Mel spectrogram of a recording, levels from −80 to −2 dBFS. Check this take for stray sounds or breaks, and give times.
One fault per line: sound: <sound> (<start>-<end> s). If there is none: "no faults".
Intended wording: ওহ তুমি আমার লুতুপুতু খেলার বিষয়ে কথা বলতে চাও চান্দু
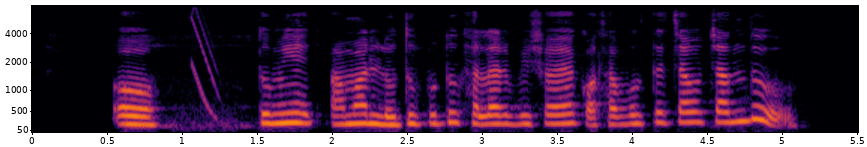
sound: chirp (1.1-1.3 s)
